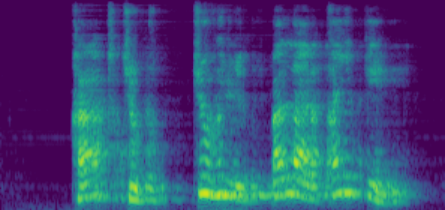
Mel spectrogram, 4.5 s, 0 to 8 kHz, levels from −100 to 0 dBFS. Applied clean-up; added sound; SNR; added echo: neural mask model DeepFilterNet 3.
